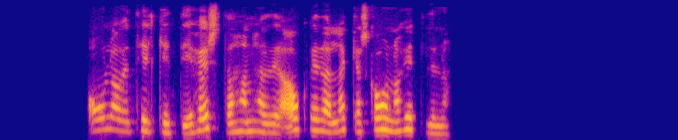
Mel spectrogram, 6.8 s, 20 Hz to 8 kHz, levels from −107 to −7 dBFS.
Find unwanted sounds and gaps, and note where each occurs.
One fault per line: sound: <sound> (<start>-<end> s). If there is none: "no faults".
no faults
